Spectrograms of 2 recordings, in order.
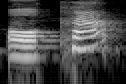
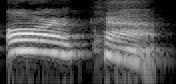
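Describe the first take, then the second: First: Said in the usual way. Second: "orca" with the R drawn out before "ca"; R puxadinho. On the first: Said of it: "perceber a diferença de oca". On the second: Shown as a demonstration. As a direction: stretch the syllable-final R in "orca". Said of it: "esse som puxadinho". ("orca" com o R puxadinho, alongado no fim da sílaba)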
